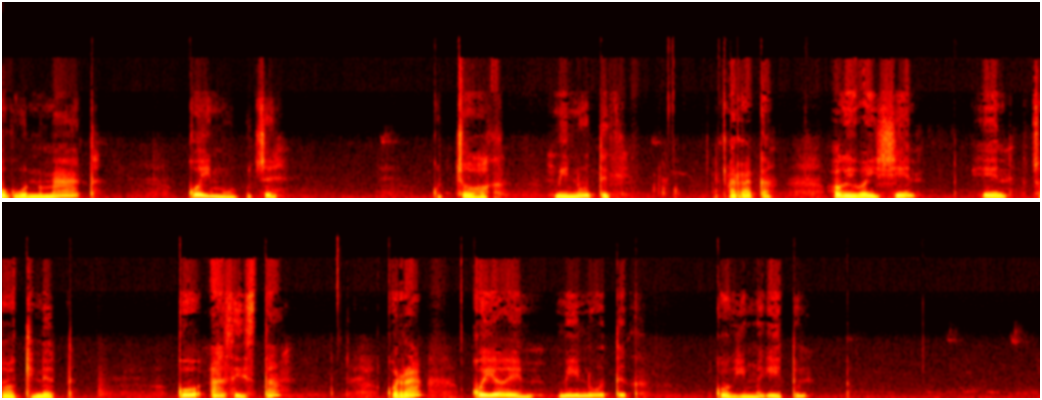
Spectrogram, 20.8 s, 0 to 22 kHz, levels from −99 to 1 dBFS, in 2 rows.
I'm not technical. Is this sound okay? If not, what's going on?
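No. The speech has several short timing faults typical of a call over an unsteady network connection.

Repeated stalls (stutter), 0.99 to 1.86 s: the speech catches seven times in under a second. Data kept arriving late, so the receiving end ran out of sound to play and stretched the last sound to cover each wait, the longest being 90 ms. About 210 ms of filler went in, nearly a quarter of that stretch, but nothing was lost. The speech just drags and hiccups.

Call audio freeze, at 2.30 to 2.46 s and 3.14 to 3.39 s: the speech halts briefly and a held continuation of the last sound fills the pause, 140 ms the first time and 230 ms the second. This is likely caused by data getting held up on the way. When it arrived, the speech resumed where it stopped, so no speech is missing, only delayed.

Jitter buffer slow-down, 4.44 to 5.20 s: the speech runs at about 91% speed while the pitch stays normal, so sounds seem drawn out. 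The receiver was short of stored audio and built up a reserve by repeating tiny slices of the sound, adding 79 ms in total.

Jitter buffer speed-up, 6.99 to 9.89 s, ending just before "en chokinet", and again at 17.71 to 18.41 s: the speech sounds hurried, at about 109% and 111% speed, with the pitch unchanged. Too much audio had piled up, so the receiver trimmed tiny slices to catch up, roughly a third of a second in the first stretch and under a tenth in the second.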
